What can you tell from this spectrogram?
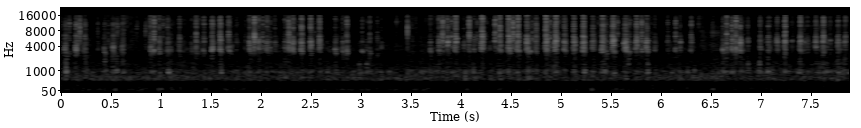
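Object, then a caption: Coated scratch art paper scraped with a wooden stylus. A wooden stylus scratches a thin, solid black-coated scratch art card lying flat, in quick strokes. The result is a rapid run of dry, bright, high scratching bursts with almost no low end, each stroke short and crisp, coming in denser flurries partway through.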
